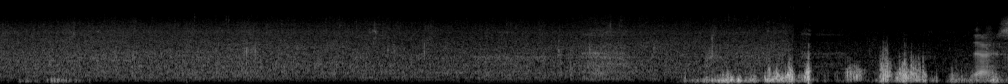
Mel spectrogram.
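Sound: wind blowing through palm tree leaves in the Caatinga

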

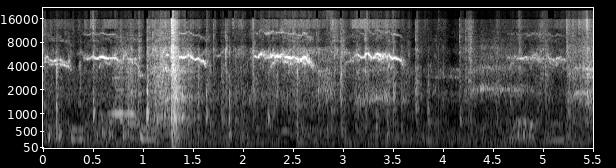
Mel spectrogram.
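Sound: Imamdin pigeons cooing in a loft

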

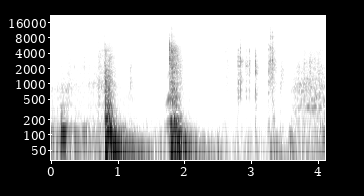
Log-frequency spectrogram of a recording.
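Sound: boat cabin door opening and closing

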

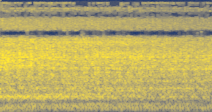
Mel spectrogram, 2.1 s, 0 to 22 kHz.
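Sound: Ford Focus 1.8 petrol 2007 engine idling

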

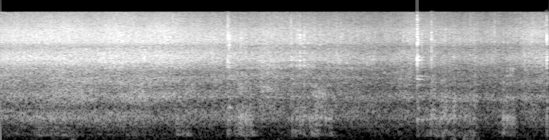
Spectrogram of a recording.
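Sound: milk being stirred into sizzling curry leaves in pan

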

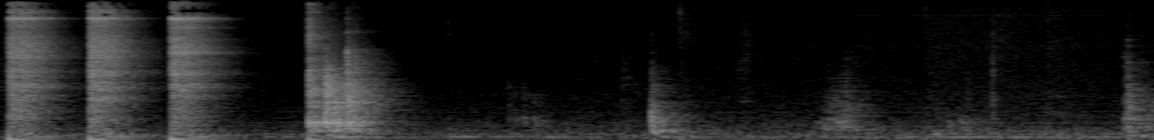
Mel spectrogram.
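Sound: light hammer blows removing needle bearing bush from yoke in vise

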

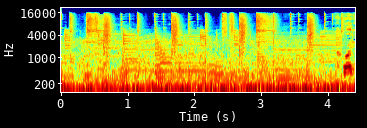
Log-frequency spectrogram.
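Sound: truck passing on the road

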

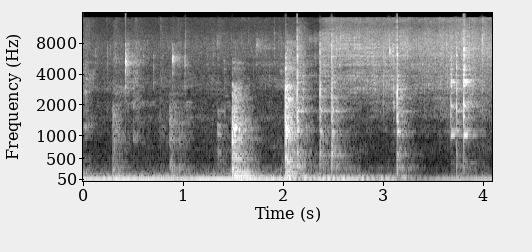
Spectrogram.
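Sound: garlic sautéing in oil for chicken Manchurian sauce

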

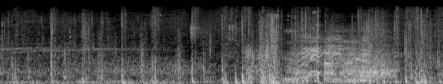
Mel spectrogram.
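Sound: horse neighing and hooves in video game Ghost of Tsushima

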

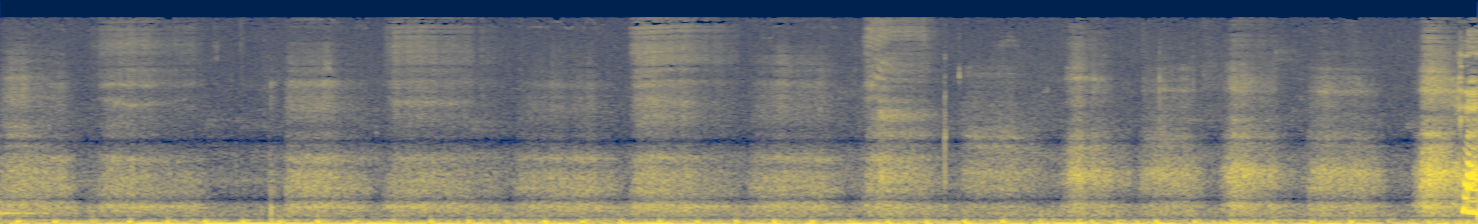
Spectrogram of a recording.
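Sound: heavy breathing after workout

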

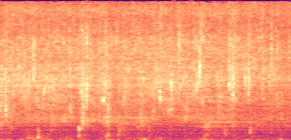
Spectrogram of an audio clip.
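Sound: tap water running at sink for face washing

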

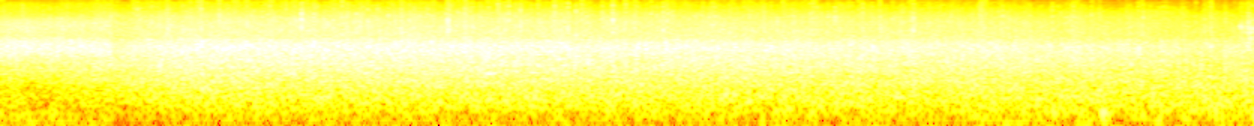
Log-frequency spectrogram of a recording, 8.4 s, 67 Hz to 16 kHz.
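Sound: crowd applauding at Crufts 2013 dog show

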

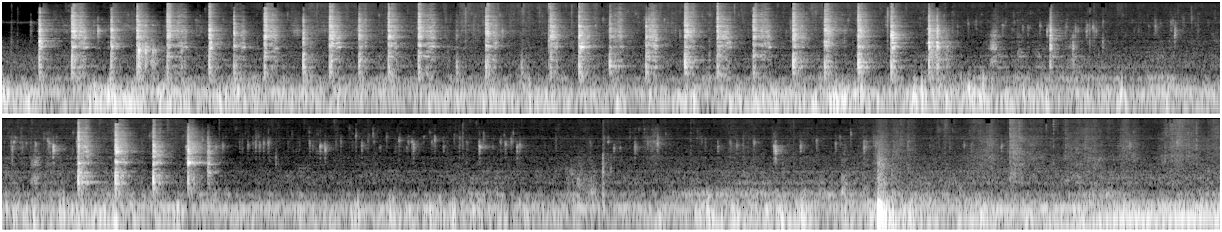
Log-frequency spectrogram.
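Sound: chopped garlic frying in oil

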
